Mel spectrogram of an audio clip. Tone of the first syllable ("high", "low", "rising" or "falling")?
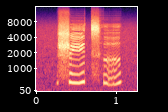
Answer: rising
